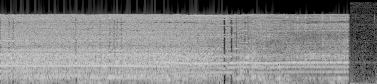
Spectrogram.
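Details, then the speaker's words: Surgical drill boring through both bone cortices for plate-and-screw fixation during open reduction internal fixation of a fracture: steady high motor whine shifting pitch as resistance gives way twice, then cutting off abruptly. "the drill was then inserted and used to drill a hole through both cortices the surgeon will feel the resistance against the drill give way twice this is how they know they have drilled through both cortices"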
